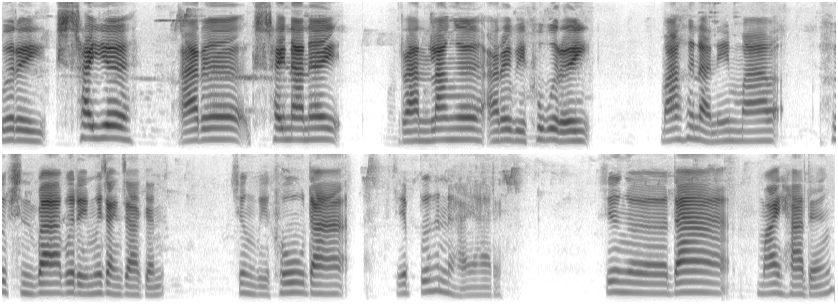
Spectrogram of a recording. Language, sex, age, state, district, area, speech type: Bodo, female, 60+, Assam, Chirang, rural, spontaneous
